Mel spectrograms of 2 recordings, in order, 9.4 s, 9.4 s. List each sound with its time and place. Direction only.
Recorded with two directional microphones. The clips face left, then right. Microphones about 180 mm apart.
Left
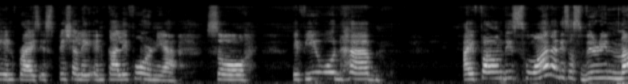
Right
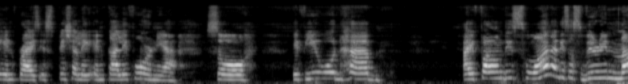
0.0 s speech: 20° right (ahead or behind)
6.9 s speech: 15° right (ahead or behind)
